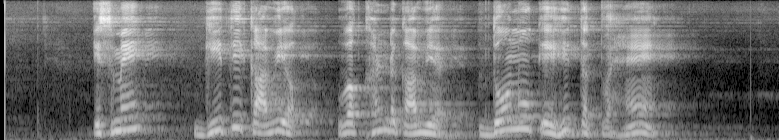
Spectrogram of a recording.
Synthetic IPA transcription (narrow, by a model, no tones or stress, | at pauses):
ɪsmẽ | ɡiːt̪ikaːʋjə | ʋɐkʰɐ̃ɳɖkaːʋjəd̪oːnõkeɦit̪ɐt̪ʋəɦɛ̃ː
